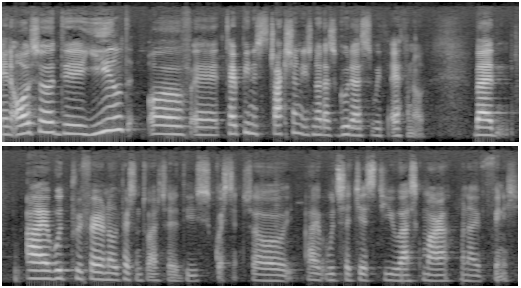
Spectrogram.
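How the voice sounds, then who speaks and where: A woman with a Spanish accent at a moderate pace, lively in intonation, with big swings in loudness. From Spain. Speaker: professor, cancer researcher; conference presenter. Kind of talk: conference Q&A. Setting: conference hall with audience. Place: meeting room. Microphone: handheld.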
